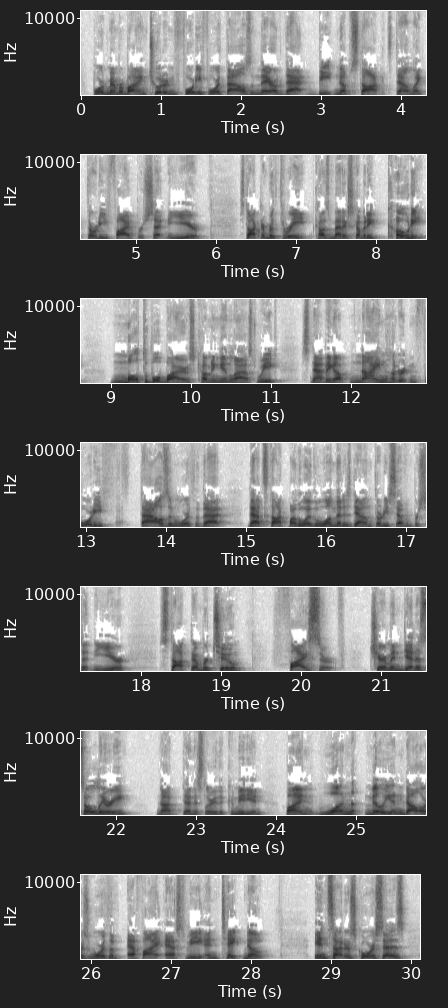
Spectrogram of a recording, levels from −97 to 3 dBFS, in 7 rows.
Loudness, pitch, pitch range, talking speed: -21 LUFS, 160 Hz, 135-180 Hz, 145 wpm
